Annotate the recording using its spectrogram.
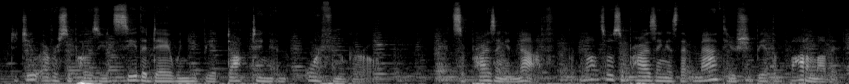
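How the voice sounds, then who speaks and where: A woman playing a stern, brusque middle-aged spinster guardian in an audiobook, crisp, scolding and matter-of-fact. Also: deep voice, natural voice. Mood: wry, musing.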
